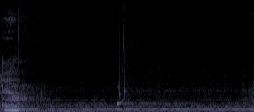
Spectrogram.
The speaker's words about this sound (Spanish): Las gotas del techo siguen cayendo en el cubo.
